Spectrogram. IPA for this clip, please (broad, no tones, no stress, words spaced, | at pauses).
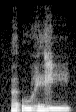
ɐʔu ɦeɣi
